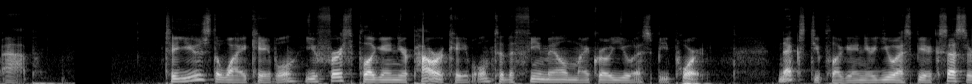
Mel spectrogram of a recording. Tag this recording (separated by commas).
Speech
